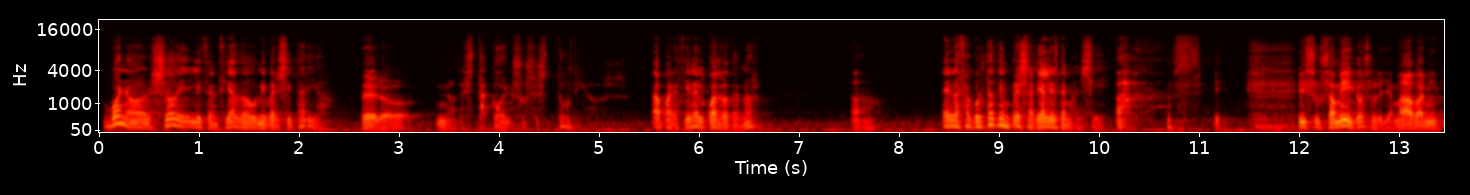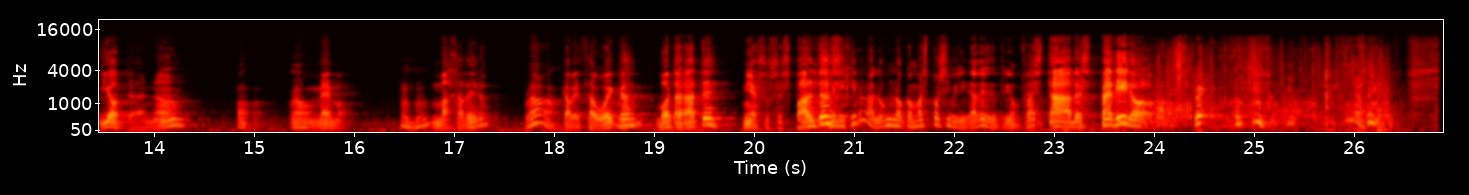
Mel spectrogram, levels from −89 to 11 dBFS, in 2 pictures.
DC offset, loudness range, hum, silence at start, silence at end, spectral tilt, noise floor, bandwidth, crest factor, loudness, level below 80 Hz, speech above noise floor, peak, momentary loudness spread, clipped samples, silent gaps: under 0.1%; 13 LU; none; 0.05 s; 0.05 s; -4.5 dB/octave; -66 dBFS; 13.5 kHz; 24 dB; -34 LUFS; -64 dBFS; 32 dB; -12 dBFS; 22 LU; under 0.1%; none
